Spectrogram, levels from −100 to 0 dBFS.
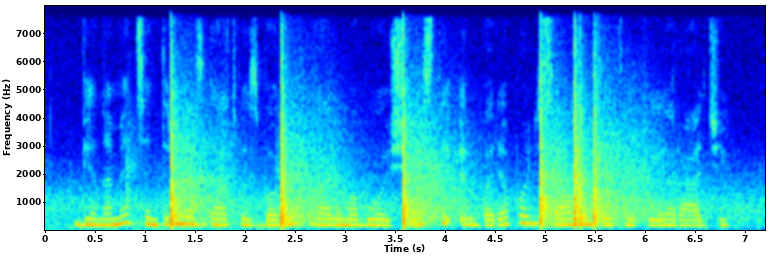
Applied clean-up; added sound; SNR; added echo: none; Fireworks; -1 dB; none.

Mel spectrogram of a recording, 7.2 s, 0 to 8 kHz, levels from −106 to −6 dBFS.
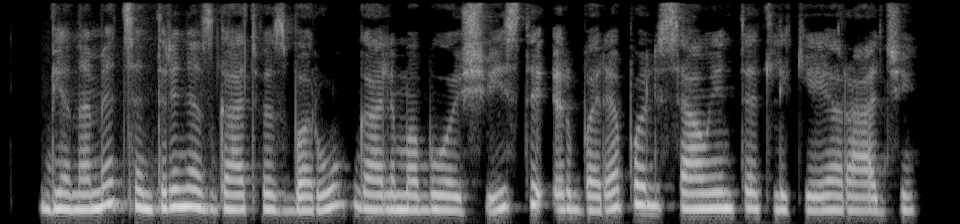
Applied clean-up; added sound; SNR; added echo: none; none; none; none.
